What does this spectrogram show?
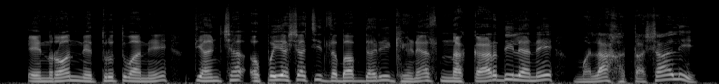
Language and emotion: Marathi, disgusted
